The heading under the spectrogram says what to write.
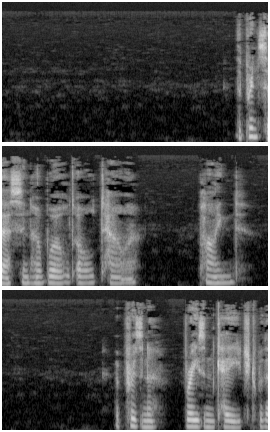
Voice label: Female voices; Fear of change; Feminism; The Anti-Suffragist by Eva Gore-Booth; National Poetry Day 2017; Personal Reality

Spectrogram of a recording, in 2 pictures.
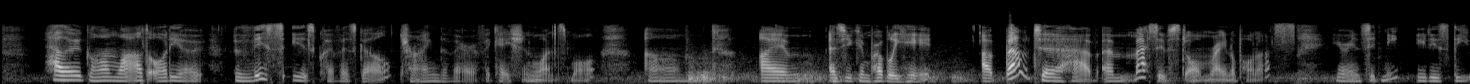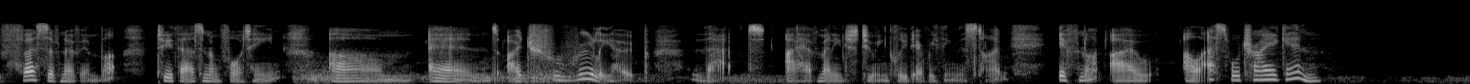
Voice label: F, verify

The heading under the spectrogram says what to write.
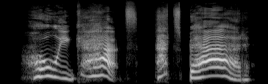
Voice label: AI Uhoh; Li Li; Heroes of the Storm; warcraft

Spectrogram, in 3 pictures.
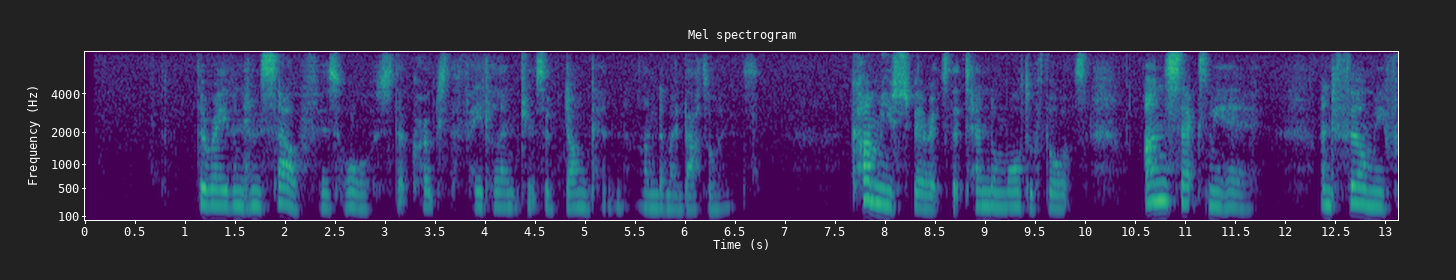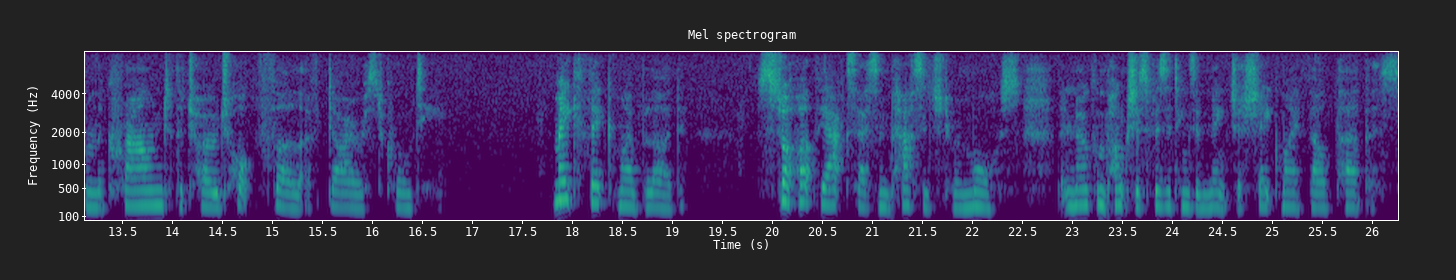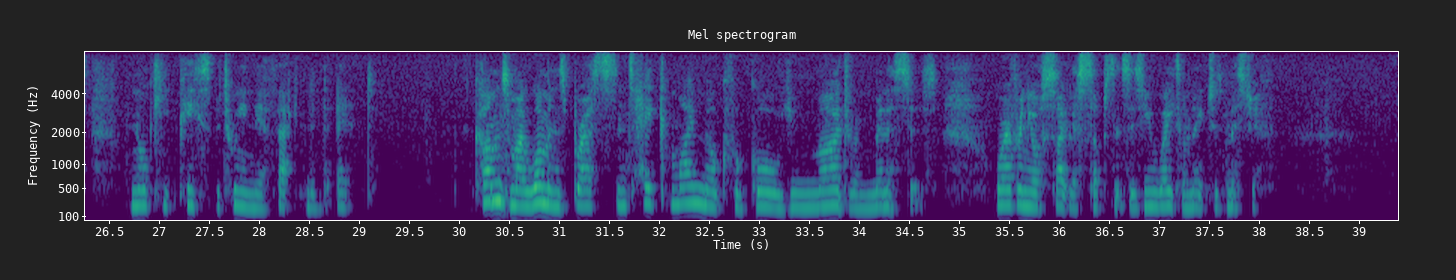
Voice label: Macbeth monologue

